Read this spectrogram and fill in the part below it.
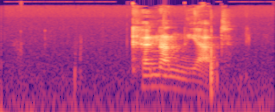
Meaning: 1. articulation 2. pronunciation, enunciation
- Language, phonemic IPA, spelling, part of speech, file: Welsh, /kəˈnanjad/, cynaniad, noun, Cy-cynaniad.ogg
